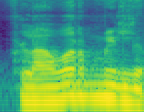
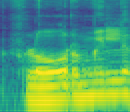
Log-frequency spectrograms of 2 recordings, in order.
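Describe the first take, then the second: First: Flour is said like the word flower. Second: Flour is said like the word floor. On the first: The speaker calls it right. "ഫ്ലവർ mill എന്നാണ്" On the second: The speaker calls it wrong. "ഫ്ലോർ mill എന്നല്ല അതിൻ്റെ ഉച്ചാരണം"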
